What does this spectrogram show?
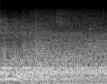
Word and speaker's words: Doeloe: Sejak tahun jebot, dari zaman Doeloe, ya bukan dulu, Doeloe ada kan, pakai Doeloe ada kan, dibacanya dulu.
